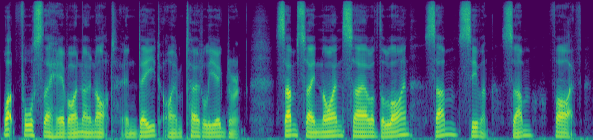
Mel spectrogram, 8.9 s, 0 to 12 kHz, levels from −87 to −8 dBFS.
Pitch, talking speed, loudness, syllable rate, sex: 100 Hz, 155 wpm, -20 LUFS, 4.0 syllables/s, male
